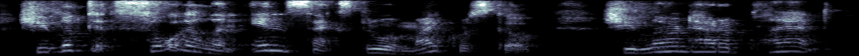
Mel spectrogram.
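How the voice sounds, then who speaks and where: Man reading aloud, slow and lively-pitched. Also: echoey room. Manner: deliberate storybook phrasing. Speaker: teacher reading aloud to students. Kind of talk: children's read-aloud with casual asides.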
